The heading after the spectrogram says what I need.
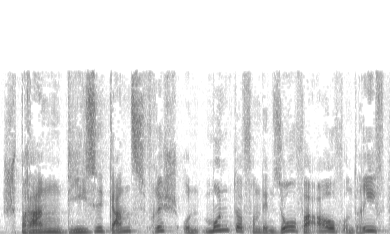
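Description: A man reading a literary audiobook aloud with expressive, theatrical narration. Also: sits high, a little slow, gravelly, slightly rough. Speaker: audiobook reader.

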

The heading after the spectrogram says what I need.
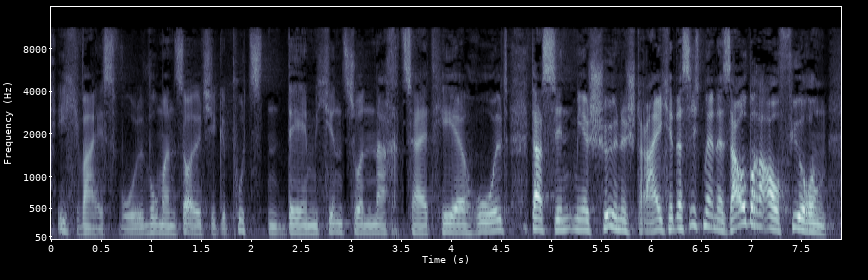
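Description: A man's voice: lowish voice, fairly even intonation, slow, few pauses, a little mellow, voice pushed down. A man reading an audiobook voices an old woman housekeeper who stammers and scolds indignantly. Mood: indignant scolding.

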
